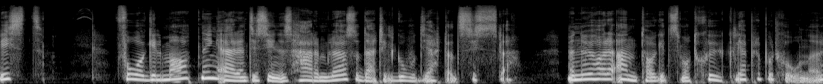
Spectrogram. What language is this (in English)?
Swedish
